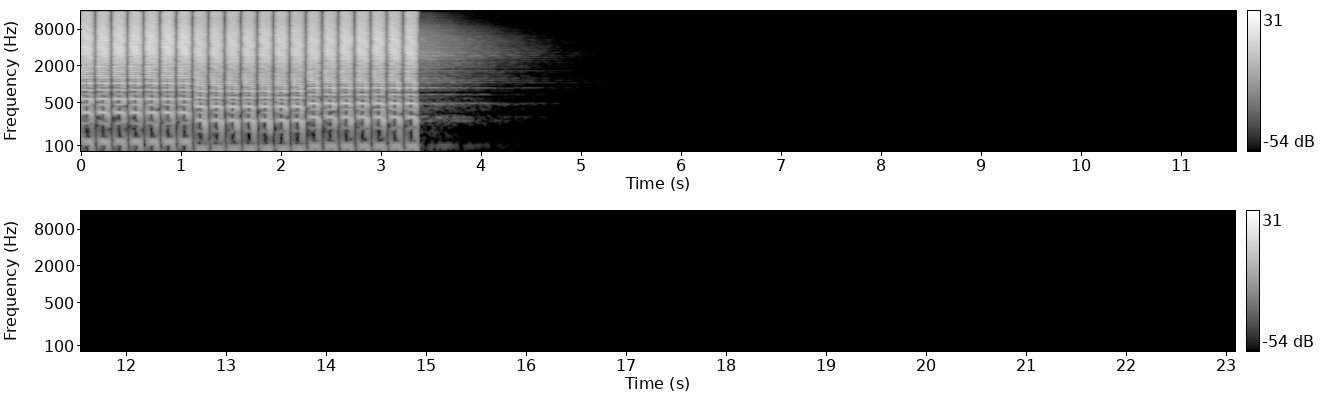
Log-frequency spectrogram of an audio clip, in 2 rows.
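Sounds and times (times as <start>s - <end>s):
synth: 0.0s - 4.0s.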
